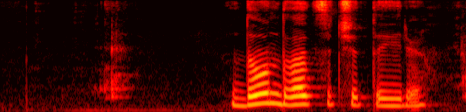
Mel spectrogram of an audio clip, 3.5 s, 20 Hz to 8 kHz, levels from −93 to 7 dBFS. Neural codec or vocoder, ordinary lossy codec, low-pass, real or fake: codec, 16 kHz, 8 kbps, FreqCodec, larger model; none; none; fake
